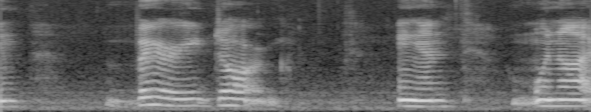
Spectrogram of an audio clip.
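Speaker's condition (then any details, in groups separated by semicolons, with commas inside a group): ALS; hand onset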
